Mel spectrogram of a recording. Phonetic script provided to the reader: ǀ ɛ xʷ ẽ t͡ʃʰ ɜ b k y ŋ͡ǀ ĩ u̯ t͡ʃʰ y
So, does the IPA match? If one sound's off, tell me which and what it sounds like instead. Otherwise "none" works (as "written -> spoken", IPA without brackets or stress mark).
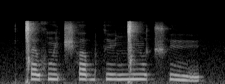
none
